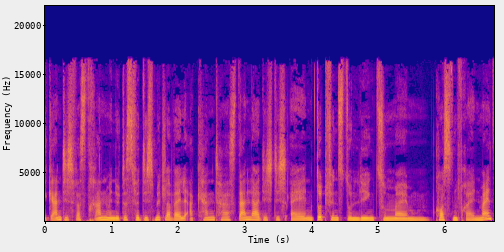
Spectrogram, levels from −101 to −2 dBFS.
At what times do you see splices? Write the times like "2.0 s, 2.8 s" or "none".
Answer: 4.0 s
